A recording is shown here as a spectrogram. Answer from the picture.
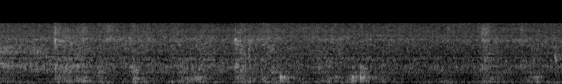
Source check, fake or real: fake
